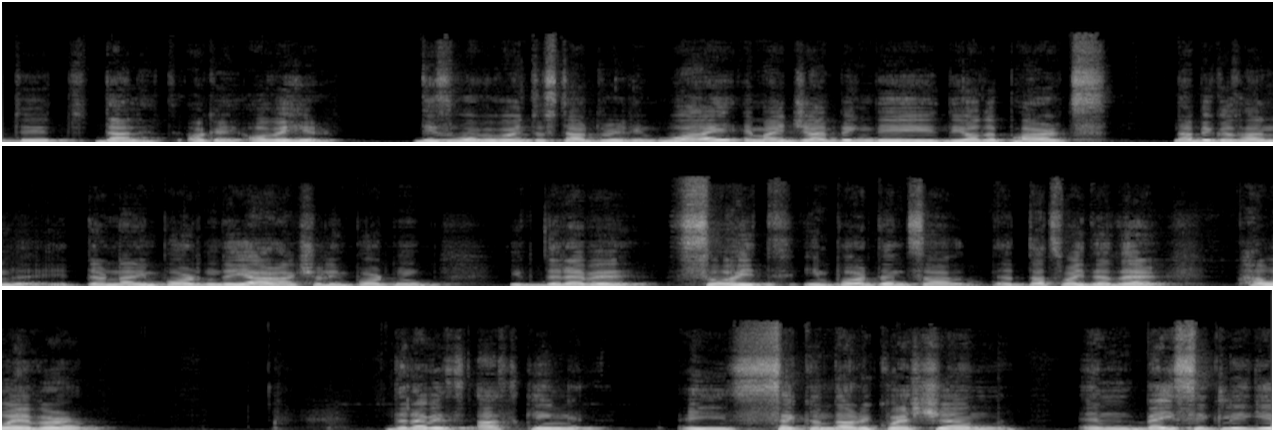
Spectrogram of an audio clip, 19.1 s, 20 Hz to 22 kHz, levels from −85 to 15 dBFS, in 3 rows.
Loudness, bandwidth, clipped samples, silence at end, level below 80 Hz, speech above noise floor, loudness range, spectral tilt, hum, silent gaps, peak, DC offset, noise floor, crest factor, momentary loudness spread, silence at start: -17 LUFS; 17 kHz; under 0.1%; 0 s; -32 dBFS; 50 dB; 2 LU; -7.5 dB/octave; none; none; 0 dBFS; under 0.1%; -67 dBFS; 16 dB; 11 LU; 0 s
